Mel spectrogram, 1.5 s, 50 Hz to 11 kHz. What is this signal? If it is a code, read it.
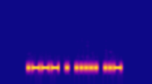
Morse code, heard as a keyed tone, about 51 wpm, 700 Hz. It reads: JE5U
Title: Four Challenging Letter-Number Combinations 50wpm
